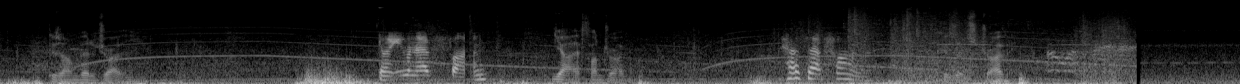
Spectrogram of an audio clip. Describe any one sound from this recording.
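A police siren wails up and down nearby.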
